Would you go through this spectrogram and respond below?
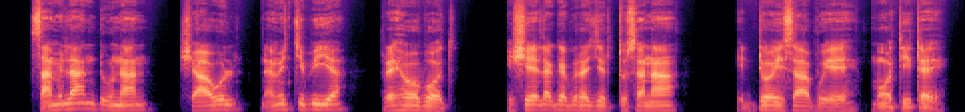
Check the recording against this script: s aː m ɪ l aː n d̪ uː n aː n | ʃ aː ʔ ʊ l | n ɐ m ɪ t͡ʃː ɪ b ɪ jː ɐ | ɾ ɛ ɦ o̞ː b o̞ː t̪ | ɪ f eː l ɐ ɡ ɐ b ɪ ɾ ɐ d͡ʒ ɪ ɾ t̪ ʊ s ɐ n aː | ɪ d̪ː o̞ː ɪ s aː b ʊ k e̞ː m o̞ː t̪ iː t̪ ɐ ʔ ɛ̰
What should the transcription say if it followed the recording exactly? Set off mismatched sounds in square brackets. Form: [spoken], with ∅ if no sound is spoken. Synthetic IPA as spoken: s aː m ɪ l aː n d̪ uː n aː n | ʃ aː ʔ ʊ l | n ɐ m ɪ t͡ʃː ɪ b ɪ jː ɐ | ɾ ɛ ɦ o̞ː b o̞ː t̪ | ɪ [ʃ] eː l ɐ ɡ ɐ b ɪ ɾ ɐ d͡ʒ ɪ ɾ t̪ ʊ s ɐ n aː | ɪ d̪ː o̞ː ɪ s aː b ʊ [ʔ] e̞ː m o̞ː t̪ iː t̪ ɐ ʔ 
